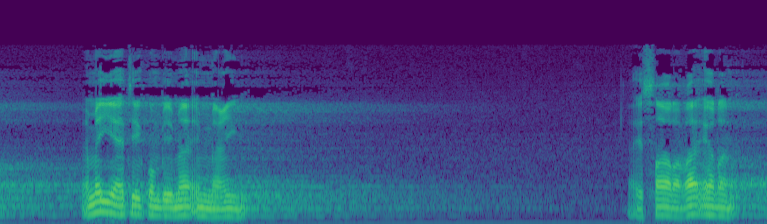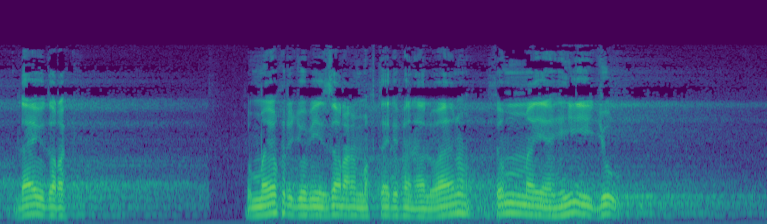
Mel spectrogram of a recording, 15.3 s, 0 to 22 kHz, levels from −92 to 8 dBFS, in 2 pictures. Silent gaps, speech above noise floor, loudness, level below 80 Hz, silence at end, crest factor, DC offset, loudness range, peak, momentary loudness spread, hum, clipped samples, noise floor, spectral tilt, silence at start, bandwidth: none; 37 dB; -19 LUFS; -58 dBFS; 0.05 s; 20 dB; under 0.1%; 8 LU; -2 dBFS; 21 LU; none; under 0.1%; -56 dBFS; -5.5 dB/octave; 0 s; 10.5 kHz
